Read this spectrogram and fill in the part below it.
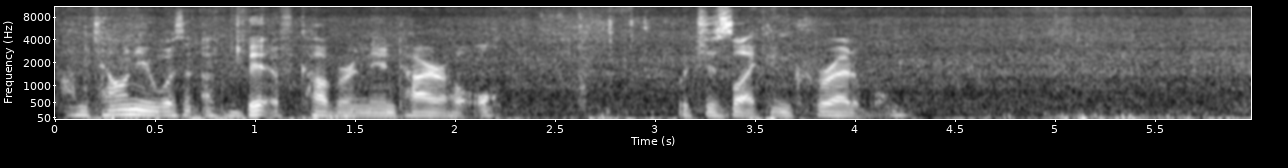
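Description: A shallow stream trickles gently over stones.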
